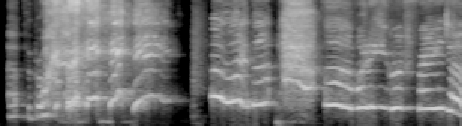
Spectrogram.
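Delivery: high, loud, squealing laughter; giggling fit. Acted. Applicant amused by her silly answer, high helpless giggling. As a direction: crack up and read on through the giggles.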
